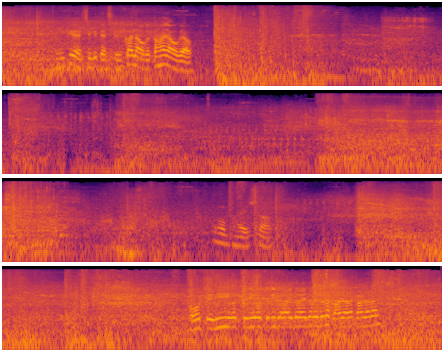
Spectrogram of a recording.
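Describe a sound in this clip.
A dragon roars with a deep, wavering cry.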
